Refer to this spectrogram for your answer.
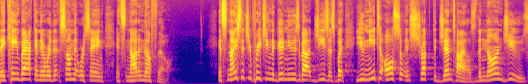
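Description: A man with a high-pitched voice speaks at a moderate pace, his tone bright and sharp and his voice raised and projected. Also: ordinary pitch variation. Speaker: pastor. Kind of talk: sermon. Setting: church service with congregation. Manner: warm and encouraging.

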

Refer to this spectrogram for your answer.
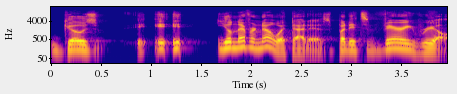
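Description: On a very clean recording with a silent background, a man with an unremarkable speaking voice talks fairly quickly. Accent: Canadian. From Canada, Victoria BC. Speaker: professional speaker. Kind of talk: interview.

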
